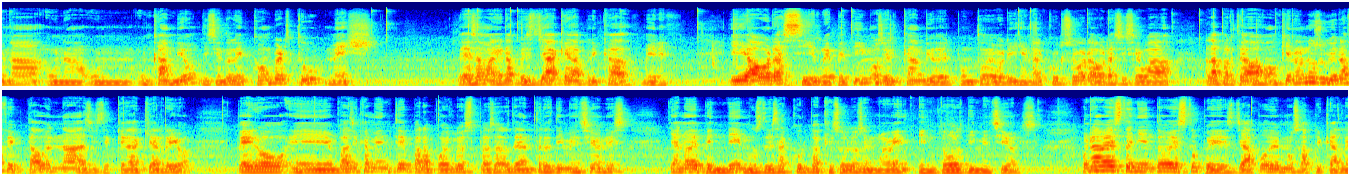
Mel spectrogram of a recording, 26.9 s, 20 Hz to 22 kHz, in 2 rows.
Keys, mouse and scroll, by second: 1.2-4.6 right drag, 4.6 drag, 5.0 drag, 6.2-6.9 drag, 7.3 ctrl+z, 8.3-10.2 drag, 10.5-10.8 scroll down 3, 10.8 middle drag, 11.2 scroll up 2, 11.7 middle click, 12.2 shift+middle drag, 12.7 middle click, 14.7 middle click, 15.3 scroll up 2, 15.6 shift+middle click, 16.2-16.5 scroll up 1, 16.6 middle click, 17.3 scroll down 1, 17.8-18.3 middle drag, 18.4 scroll down 1, 18.8 middle click, 20.0 scroll up 1, 22.8 scroll up 1, 23.8 middle click, 24.3-24.6 shift+middle drag, 24.9 scroll down 1, 25.0-26.0 middle drag.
